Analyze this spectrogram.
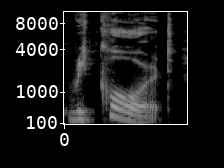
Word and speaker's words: record: So record is a noun record is a verb. You see where you place the stress changes the meaning of the word.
